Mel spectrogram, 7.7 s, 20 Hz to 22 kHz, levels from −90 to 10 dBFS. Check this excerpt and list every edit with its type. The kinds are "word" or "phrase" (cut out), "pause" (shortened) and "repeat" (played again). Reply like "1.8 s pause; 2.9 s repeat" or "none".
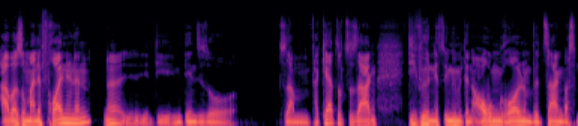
none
